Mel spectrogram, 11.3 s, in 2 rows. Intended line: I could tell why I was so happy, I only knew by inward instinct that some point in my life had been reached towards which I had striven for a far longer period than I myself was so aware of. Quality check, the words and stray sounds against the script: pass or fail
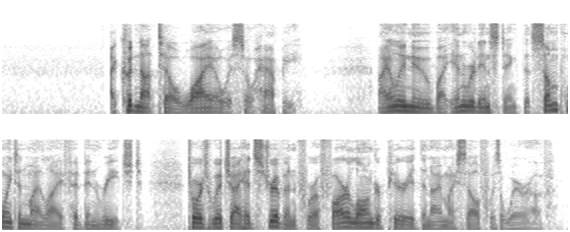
fail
